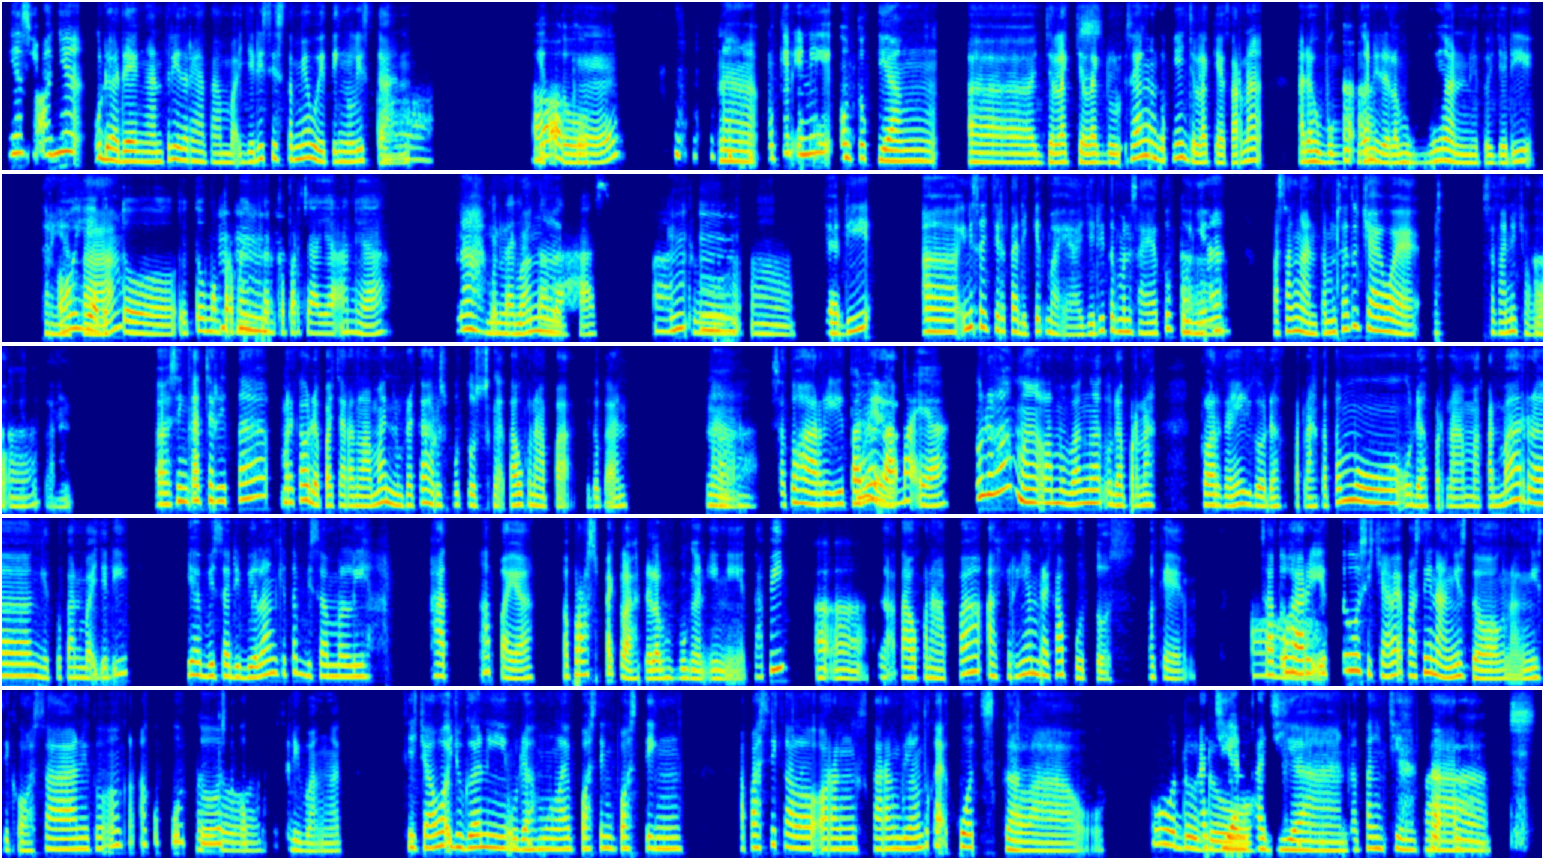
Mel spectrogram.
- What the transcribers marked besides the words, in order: static; in English: "waiting list"; laugh; sniff; distorted speech; in English: "quotes"; chuckle; sniff
- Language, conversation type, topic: Indonesian, unstructured, Apa yang membuat seseorang jatuh cinta dalam waktu singkat?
